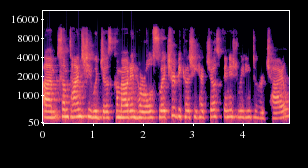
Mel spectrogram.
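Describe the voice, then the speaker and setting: A woman with a Spanish accent, fairly high in pitch and somewhat breathy, at a fairly quick pace. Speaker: leadership speaker. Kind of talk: keynote talk. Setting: video call, standing up.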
